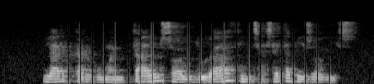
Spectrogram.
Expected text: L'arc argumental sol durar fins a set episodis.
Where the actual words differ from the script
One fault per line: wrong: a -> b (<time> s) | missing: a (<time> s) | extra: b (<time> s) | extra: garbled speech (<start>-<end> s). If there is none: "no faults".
no faults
